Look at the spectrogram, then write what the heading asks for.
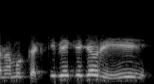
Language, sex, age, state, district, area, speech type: Kannada, male, 60+, Karnataka, Bidar, rural, conversation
